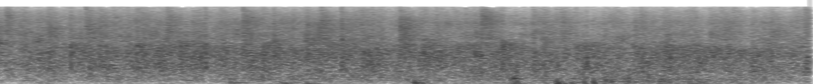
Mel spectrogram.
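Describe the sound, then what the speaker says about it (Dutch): A lecture audience claps warmly at a debate on atheism and religion, dense sustained applause filling the room at an even, loud level from start to finish. "Geef ze een hartelijk applaus"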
